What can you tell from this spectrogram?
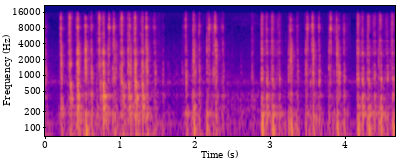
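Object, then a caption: Mechanical keyboard with plastic keycaps. Fingertips type on a green-backlit Razer 2014 Deathadder mechanical keyboard with plastic keycaps. Quick runs of bright, clicky keystrokes with a low thock underneath come in three bursts, separated by two short pauses.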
